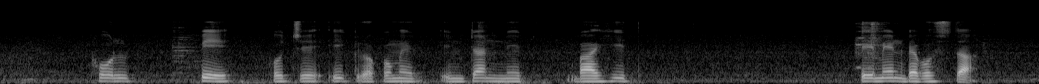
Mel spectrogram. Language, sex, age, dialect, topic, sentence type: Bengali, male, <18, Jharkhandi, banking, statement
